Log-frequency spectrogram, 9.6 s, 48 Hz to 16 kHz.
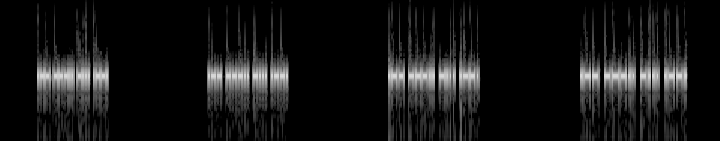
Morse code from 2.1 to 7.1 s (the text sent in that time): W8BP W8BP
